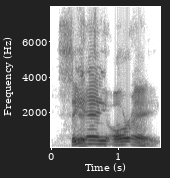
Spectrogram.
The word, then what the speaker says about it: Cara: uh my name is kara kara nice that's easy to remember really most people botch it and it's four freaking letters two syllables and they still it up c-a-r-a cara oh wow you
